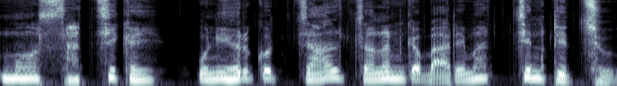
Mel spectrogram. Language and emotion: Nepali, fearful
